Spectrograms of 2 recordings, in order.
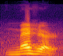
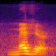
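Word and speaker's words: measure: হচ্ছে মেজার এম ই এস ইউ আর ই উচ্চারণটা হচ্ছে মেজার মেজার অনেকে এটাকে মেজার বলে বা অন্যান্য ভুল উচ্চারণ করে বাট সঠিক উচ্চারণ হচ্ছে মেজার আর এই ওজন করাকে মেজার বলা হয় মাপাকে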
